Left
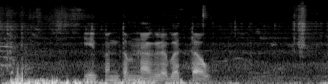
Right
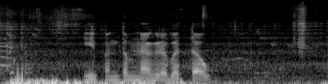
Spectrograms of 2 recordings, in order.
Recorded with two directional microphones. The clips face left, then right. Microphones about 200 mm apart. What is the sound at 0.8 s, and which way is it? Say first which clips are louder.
Speech: right 2 dB; centre (ahead or behind).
